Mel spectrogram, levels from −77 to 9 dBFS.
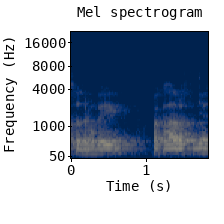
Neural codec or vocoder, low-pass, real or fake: none; 7.2 kHz; real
